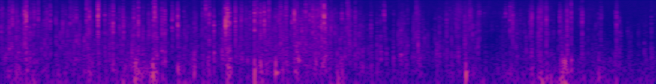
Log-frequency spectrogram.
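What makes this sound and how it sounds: Clawed fingertips scratch and crumple a large heap of thin, clear plastic film, producing a dense, continuous crackling crinkle. Sharp, bright snaps ride over a low, rustling rumble, with a few louder bursts standing out.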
